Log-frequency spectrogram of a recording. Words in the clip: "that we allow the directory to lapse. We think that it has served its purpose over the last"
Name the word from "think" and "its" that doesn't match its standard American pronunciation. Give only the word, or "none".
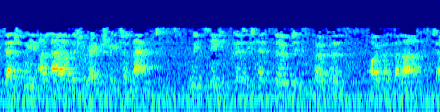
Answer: think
